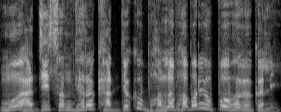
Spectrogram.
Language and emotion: Odia, happy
